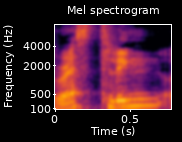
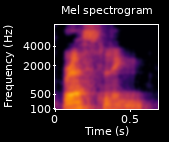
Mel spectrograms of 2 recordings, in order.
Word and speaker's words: Wrestling: Und hier habe ich ja mal von Philippa Jahrke gelernt, die korrekte Aussprache von Wrestling ist komplett ohne T. Und er sagt es komplett richtig hier. Mm. Also nicht Wrestling oder sowas, sondern oder auch nicht Wrestling, sondern eben so Wrestling.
